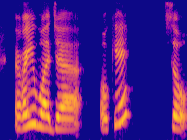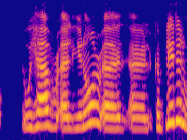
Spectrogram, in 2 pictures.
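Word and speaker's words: عوجا: as well that this, whenever we are going to pronounce wow, we are going to make our lips round, like iwaja. Okay, this jim sound is just similar to the j sound of English, iwaja.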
